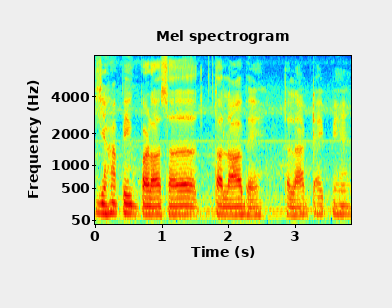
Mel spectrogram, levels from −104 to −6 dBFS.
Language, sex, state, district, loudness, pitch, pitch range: Hindi, male, Uttar Pradesh, Varanasi, -20 LUFS, 115 Hz, 105-120 Hz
